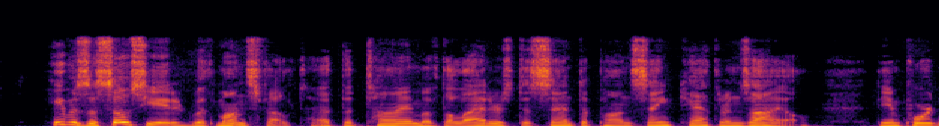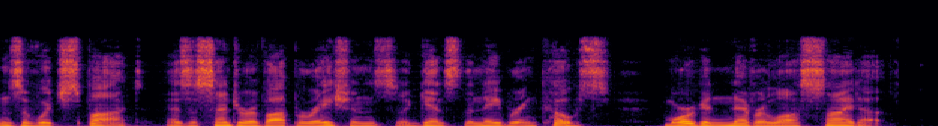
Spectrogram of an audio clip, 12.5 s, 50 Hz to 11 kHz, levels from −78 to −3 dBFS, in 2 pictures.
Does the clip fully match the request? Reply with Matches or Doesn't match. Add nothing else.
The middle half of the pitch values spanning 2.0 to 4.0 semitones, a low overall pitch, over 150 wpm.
Matches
